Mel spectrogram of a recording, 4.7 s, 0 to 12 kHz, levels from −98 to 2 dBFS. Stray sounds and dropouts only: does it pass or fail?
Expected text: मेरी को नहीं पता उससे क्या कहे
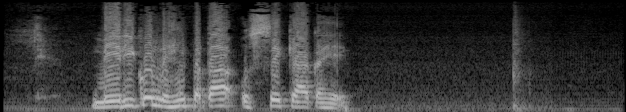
fail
